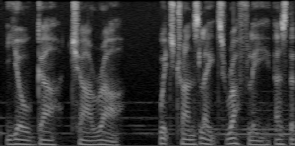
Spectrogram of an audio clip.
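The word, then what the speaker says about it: Yogācāra: The school is called yoga pronounced yoga charara which translates roughly as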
